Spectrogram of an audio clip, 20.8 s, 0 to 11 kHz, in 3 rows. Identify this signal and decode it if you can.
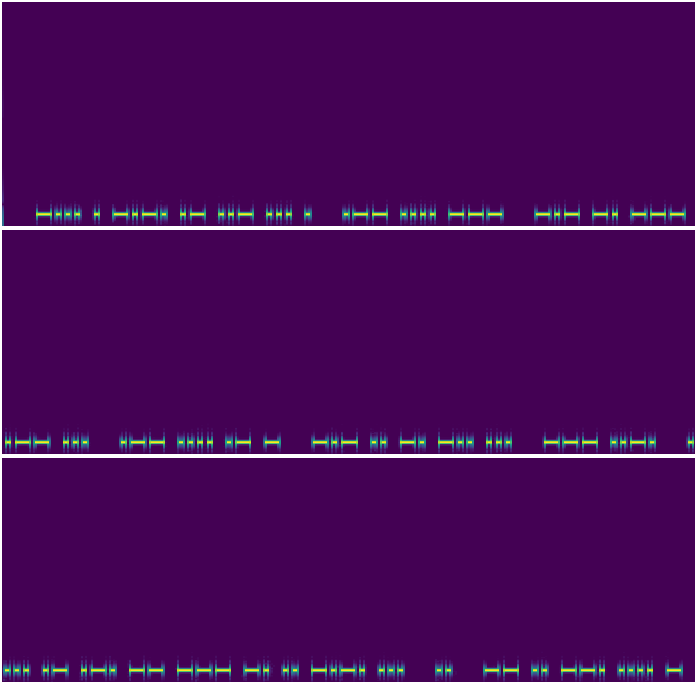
Morse code, heard as a keyed tone, about 25 wpm, 600 Hz. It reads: BECAUSE WHO KNOWS WHAT KINDS OF HARMONICS I MIGHT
